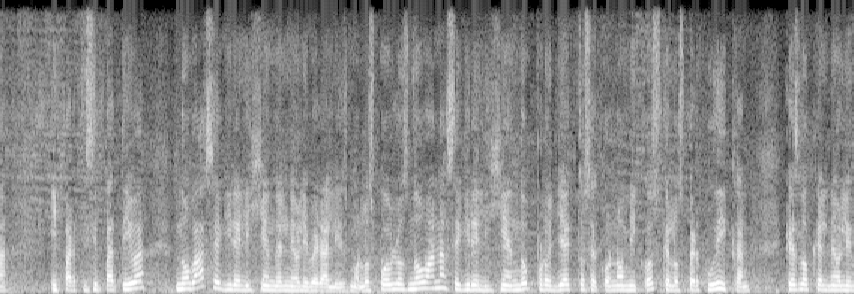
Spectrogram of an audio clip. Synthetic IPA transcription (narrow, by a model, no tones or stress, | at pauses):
a | ipaɾt̪isipat̪iβa | no̞βaːse̞ɣiɾe̞lixje̞nd̪oe̞lne̞o̞liβ̞e̞ɾalizmolo̞spwe̞β̞lo̞zno̞βanase̞ɣiɾe̞lixje̞nd̪o̞pɾo̞ʝe̞k̚t̪o̞se̞ko̞nõ̞miko̞ske̞lo̞spe̞ɾxuðikan | kee̞zlo̞ke̞ːlne̞o̞li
